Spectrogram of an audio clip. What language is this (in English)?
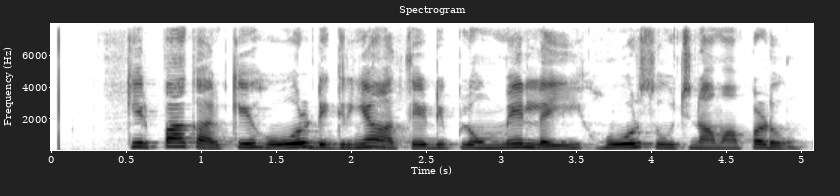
Punjabi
